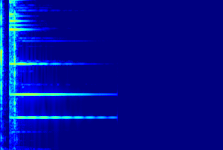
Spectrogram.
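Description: A mouse-click sound effect followed at once by a bright bell ding, a notification-bell chime that rings for about a second and fades away.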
